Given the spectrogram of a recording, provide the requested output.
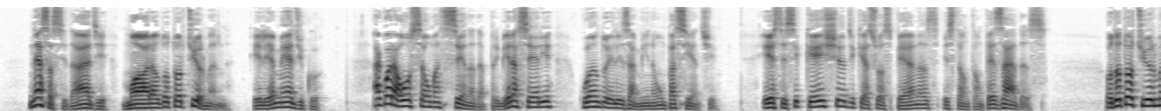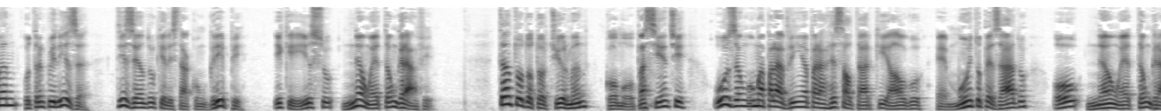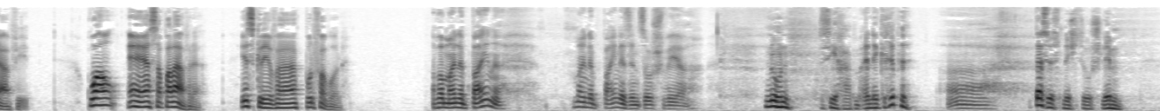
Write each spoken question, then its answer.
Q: Qual é essa palavra?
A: E a última era a palavrinha zo, tão.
